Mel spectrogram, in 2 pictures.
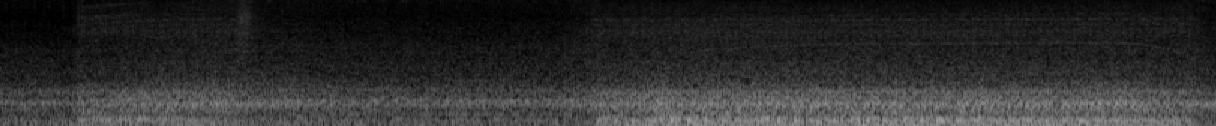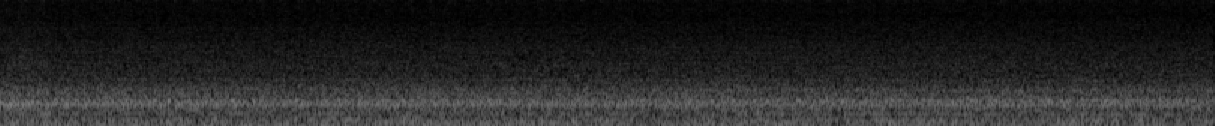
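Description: A truck engine rumbles steadily, growing louder for a few seconds before settling.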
